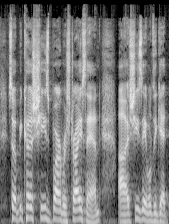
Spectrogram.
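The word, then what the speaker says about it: Streisand: It's not Barbara Stice Xand, it's Barbara Stand, like sand, like sand on the beach.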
